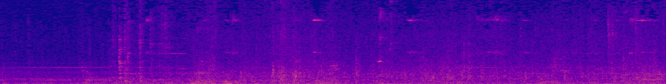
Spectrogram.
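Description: A heavy cart rolls and rumbles across the ground.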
